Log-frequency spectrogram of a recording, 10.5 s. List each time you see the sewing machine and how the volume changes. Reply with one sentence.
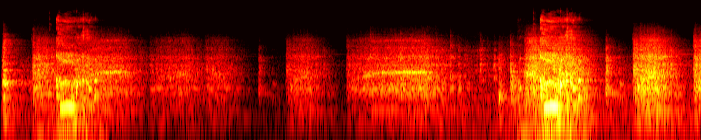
The sewing machine can be heard from 0.0 to 10.4 s, getting quieter then louder.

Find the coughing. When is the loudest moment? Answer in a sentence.
The volume of the coughing peaks at 8 seconds.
